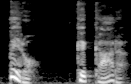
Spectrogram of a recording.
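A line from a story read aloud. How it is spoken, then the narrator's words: Pleased murmur. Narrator (Italian): Duroy mormorò fregandosi le mani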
